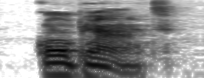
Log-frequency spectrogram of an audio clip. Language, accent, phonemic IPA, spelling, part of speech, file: French, France, /kɔ̃.plɛ̃t/, complainte, noun, LL-Q150 (fra)-complainte.wav
- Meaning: complaint, lament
